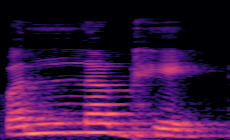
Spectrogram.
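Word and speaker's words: वल्लभे: Stress the bha. Vallabhe.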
